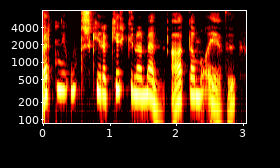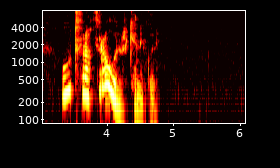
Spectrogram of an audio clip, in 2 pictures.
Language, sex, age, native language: Icelandic, female, 40-49, Icelandic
